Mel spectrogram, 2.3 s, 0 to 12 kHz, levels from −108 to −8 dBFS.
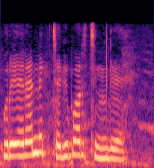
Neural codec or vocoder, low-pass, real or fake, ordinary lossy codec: codec, 16 kHz, 4 kbps, FreqCodec, larger model; 7.2 kHz; fake; none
